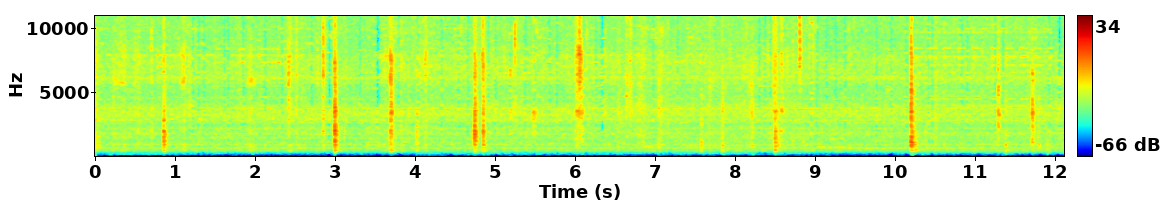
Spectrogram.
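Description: Irregular clicks and knocks of parts and tools being handled while an electric unicycle is taken apart on a workbench, about one a second, the loudest near the start and about three-quarters of the way through, over a faint steady hum.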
